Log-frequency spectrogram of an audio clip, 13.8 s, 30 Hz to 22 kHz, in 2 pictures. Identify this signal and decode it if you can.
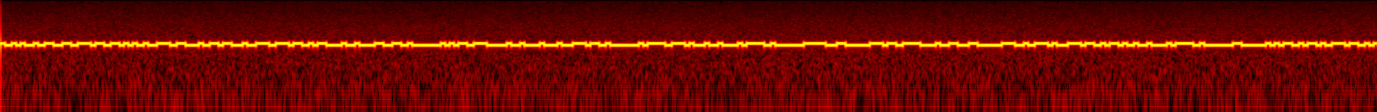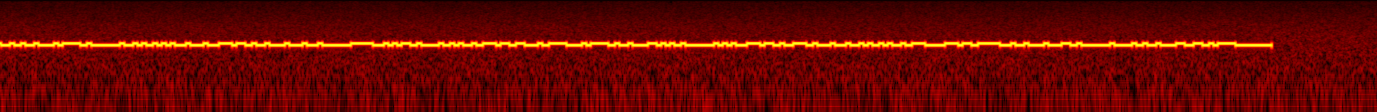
RTTY (45.45 baud, 170 Hz shift), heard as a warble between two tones, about 1600 Hz centre. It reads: … RACLA B8SM1 EH3TV OWVNH D3VSD F3JYQ 1TSKF COE4Y AQJFM T7K83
